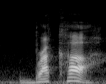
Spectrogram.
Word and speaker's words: Brakha: have with us in a liquid studio bracha yes that's for having me yeah that's how we pronounce it yes good so bracha is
